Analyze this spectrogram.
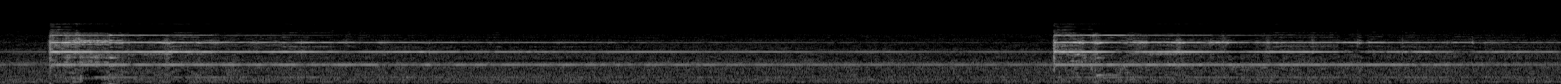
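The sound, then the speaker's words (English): A resonant bell is struck twice, about ten seconds apart, each strike ringing out with a clear sustained tone that slowly fades. There is no talking. “Receiving the sound of the bell, letting the breath just continue on its own.”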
